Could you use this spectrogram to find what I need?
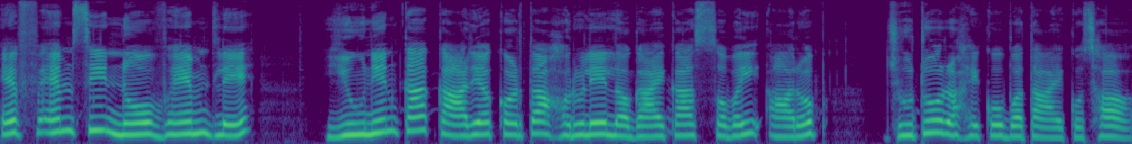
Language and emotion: Nepali, neutral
